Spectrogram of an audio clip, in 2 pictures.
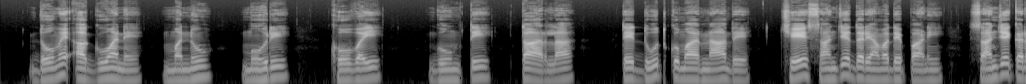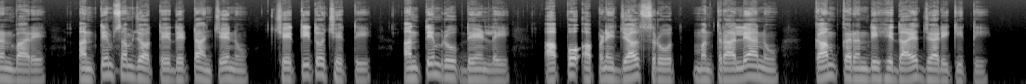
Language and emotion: Punjabi, neutral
